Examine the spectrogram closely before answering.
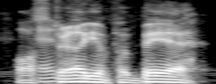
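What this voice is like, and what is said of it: Poor imitation Australian accent. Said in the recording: “No offense to any Australians listening. I know my accent impersonation is horrible.”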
